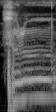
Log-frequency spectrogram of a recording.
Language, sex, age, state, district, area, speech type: Hindi, male, 60+, Uttar Pradesh, Mau, rural, read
